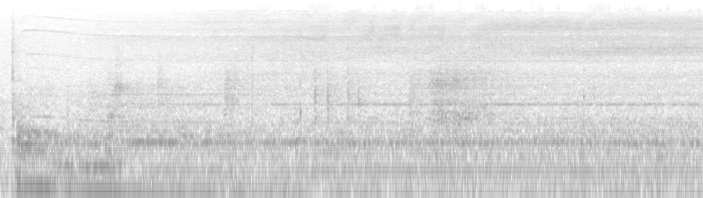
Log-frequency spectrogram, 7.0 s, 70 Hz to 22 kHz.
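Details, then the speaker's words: LS-swapped Nissan 300ZX before first startup: the fuel pump is tested by grounding its relay wire to the battery negative, because GM sends 12 V where the relay expects ground. Steady faint electric hum with a high whine as the pump runs and pressurizes the fuel system normally. "think you guys can hear that fuel pump is working it just needs to be grounded"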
